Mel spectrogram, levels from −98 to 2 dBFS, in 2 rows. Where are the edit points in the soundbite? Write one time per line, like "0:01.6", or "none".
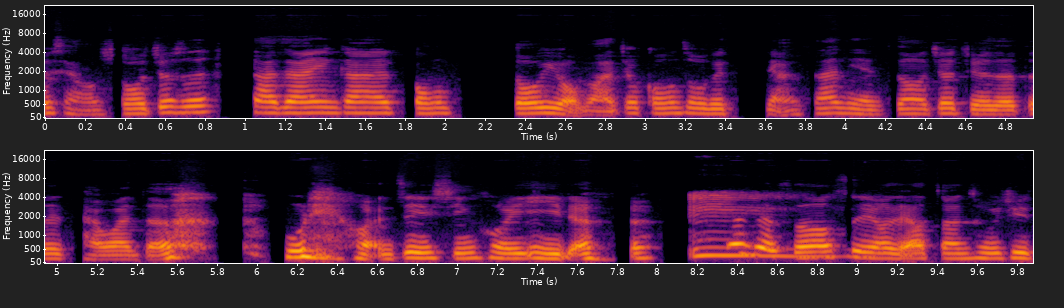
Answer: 0:00.9
0:03.5
0:08.1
